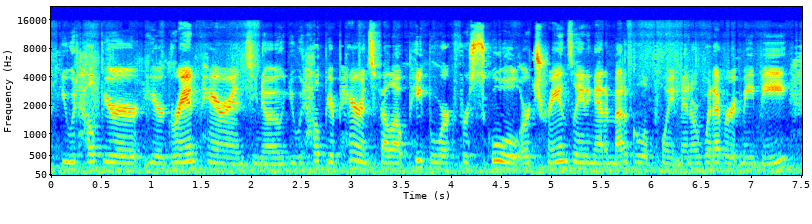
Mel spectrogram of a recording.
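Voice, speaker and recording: Through audible room echo and noticeable background noise, a woman speaks at a very deep, low pitch with fairly even intonation. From Portuguese family, US. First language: Portuguese. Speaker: family services worker. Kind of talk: interview.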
